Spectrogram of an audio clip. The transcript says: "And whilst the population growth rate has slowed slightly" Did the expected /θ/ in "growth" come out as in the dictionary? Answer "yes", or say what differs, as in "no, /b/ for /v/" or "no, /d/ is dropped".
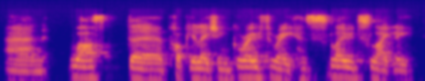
yes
